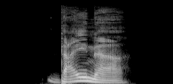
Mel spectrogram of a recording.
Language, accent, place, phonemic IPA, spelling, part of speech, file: German, Germany, Berlin, /ˈdaɪ̯nɐ/, deiner, pronoun / determiner, De-deiner.ogg
- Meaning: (pronoun) 1. yours, thine (substantival possessive) 2. genitive of du; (determiner) inflection of dein: 1. genitive/dative feminine singular 2. genitive plural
